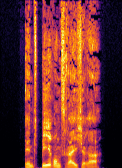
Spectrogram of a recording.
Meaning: inflection of entbehrungsreich: 1. strong/mixed nominative masculine singular comparative degree 2. strong genitive/dative feminine singular comparative degree
- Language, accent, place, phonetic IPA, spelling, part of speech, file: German, Germany, Berlin, [ɛntˈbeːʁʊŋsˌʁaɪ̯çəʁɐ], entbehrungsreicherer, adjective, De-entbehrungsreicherer.ogg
